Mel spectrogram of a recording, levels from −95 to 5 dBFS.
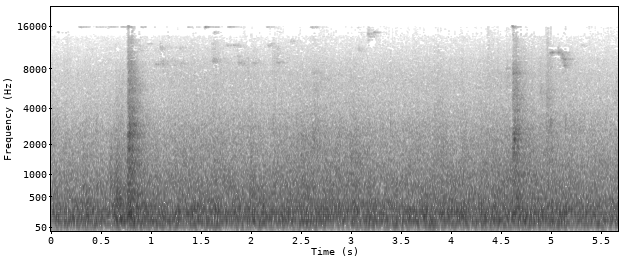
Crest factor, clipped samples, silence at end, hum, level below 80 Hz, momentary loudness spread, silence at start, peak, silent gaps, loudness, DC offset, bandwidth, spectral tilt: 20 dB; under 0.1%; 0 s; none; -48 dBFS; 5 LU; 0 s; -6 dBFS; none; -27 LUFS; under 0.1%; 16.5 kHz; -6.5 dB/octave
